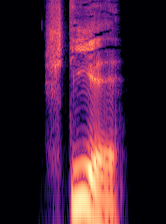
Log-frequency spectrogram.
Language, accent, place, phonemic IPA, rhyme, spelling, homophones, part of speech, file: German, Germany, Berlin, /ʃtiːl/, -iːl, Stiel, Stil / stiehl, noun, De-Stiel.ogg
- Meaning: 1. stalk (thin stem) 2. stipe 3. a long, fairly thin protrusion, e.g. the handle of a broom or the stem of a wine glass 4. a stick attached to foods such as lollipops, popsicles, and ice cream pops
